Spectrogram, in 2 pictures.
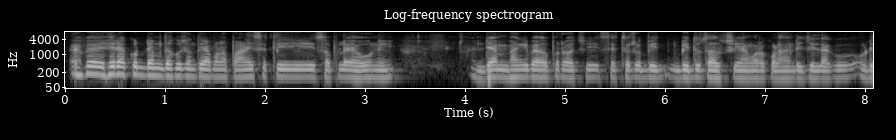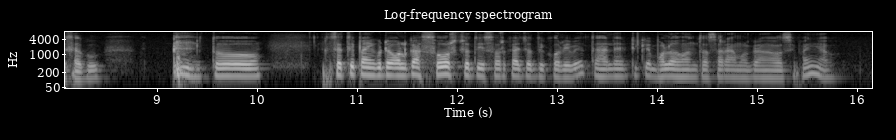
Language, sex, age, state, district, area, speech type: Odia, male, 18-30, Odisha, Kalahandi, rural, spontaneous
